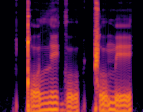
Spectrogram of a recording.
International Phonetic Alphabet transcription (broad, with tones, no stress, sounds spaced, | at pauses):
ǃ ɔ̰˨ lː e˦˨ ɡ o̰˨ | ǁ o̰˦ m ḛ˦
